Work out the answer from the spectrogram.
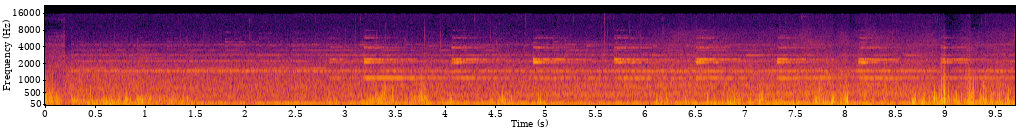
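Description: Diesel freight locomotive rumbling as it approaches, with a bell ringing about once a second from about three seconds in.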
